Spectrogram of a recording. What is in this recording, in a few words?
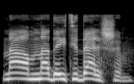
Move On, Survivor Voice; russian; Producer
